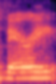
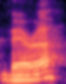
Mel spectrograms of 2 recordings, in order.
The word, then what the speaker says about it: vary: into the er very when you're saying the words vary or vary make sure that you use a tense e for your y sound i often will hear that more like vera where the unstressed syllable becomes a little bit more of a schwa or an sound and you want to avoid that pattern even though it's not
